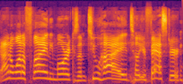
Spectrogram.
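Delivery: put-on whiny little kid voice, very high. Voicing a plane that doesn't want to fly: put-on whiny child voice. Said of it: "Yours kinda sounded like a whiny child".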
